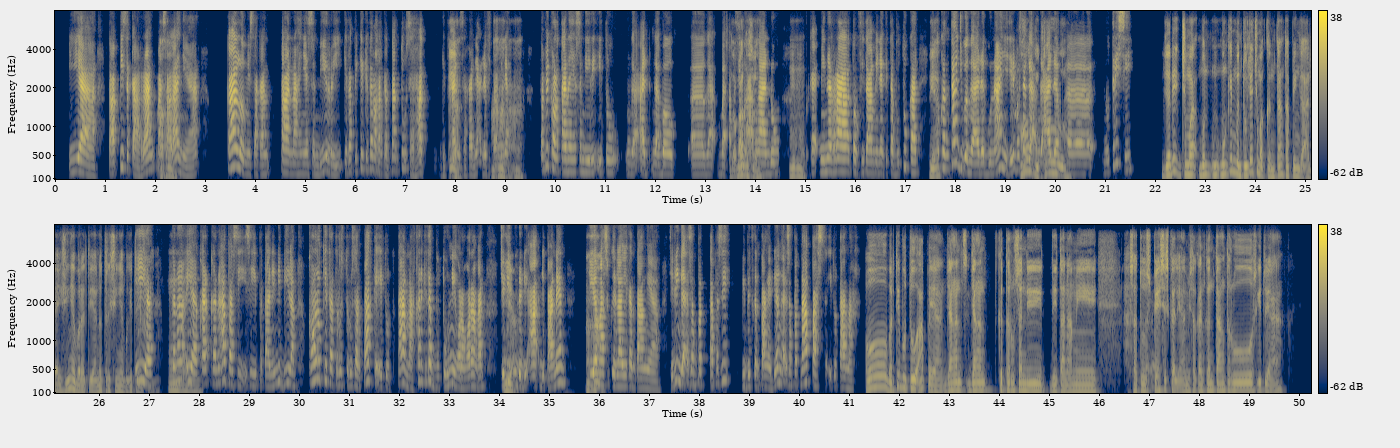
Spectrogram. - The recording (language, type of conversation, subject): Indonesian, unstructured, Apa yang membuatmu takut akan masa depan jika kita tidak menjaga alam?
- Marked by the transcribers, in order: none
